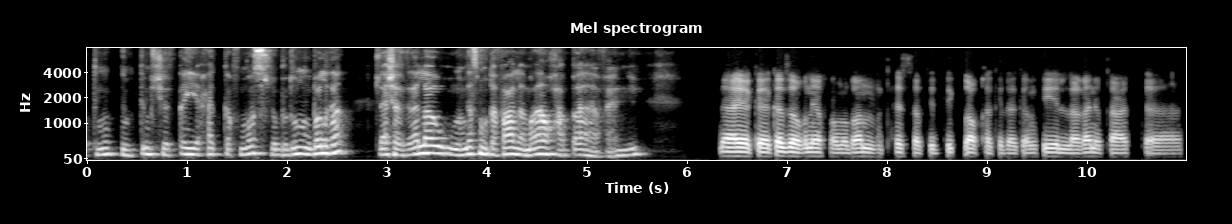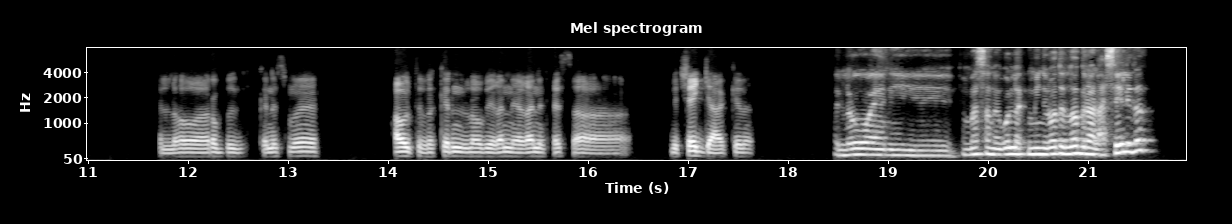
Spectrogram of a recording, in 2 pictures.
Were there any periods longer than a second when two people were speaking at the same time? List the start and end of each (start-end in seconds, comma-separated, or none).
none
